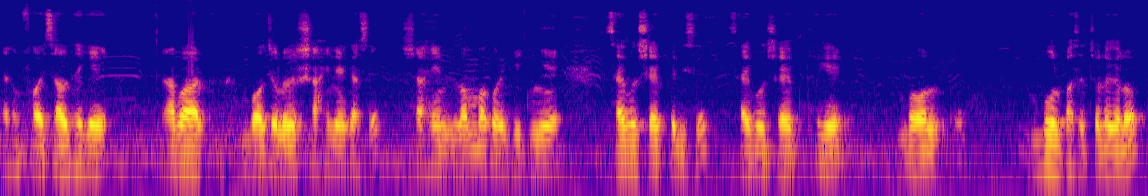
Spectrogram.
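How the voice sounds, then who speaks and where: Male amateur football commentator, very low voice, halting play-by-play with repeated names, dull lo-fi sound. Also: completely flat delivery, warm tone, slight background noise. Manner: halting, repetitive name-to-name calling with frequent drawn-out hesitations.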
